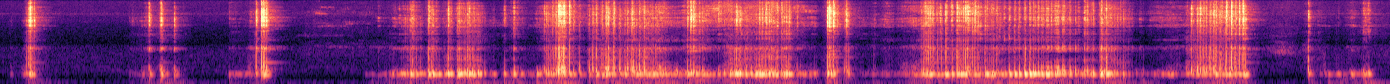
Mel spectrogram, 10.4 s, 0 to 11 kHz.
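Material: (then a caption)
Metal mesh. Long pink-painted nails scratch the black round metal mesh grille of a large, hollow microphone. A few short scratchy bursts give way to long stretches of continuous rasping scraping with a steady hum-like tone around 270 Hz, broken by brief pauses and ending in short scratches.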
